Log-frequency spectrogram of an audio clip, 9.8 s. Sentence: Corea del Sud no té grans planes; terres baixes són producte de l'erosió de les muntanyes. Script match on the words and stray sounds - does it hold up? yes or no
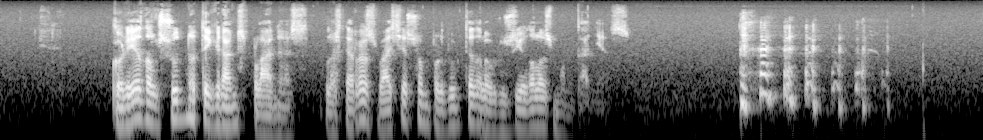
no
